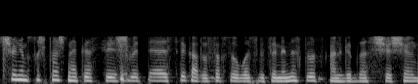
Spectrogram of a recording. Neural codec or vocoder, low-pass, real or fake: codec, 16 kHz, 1 kbps, X-Codec, HuBERT features, trained on general audio; 3.6 kHz; fake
